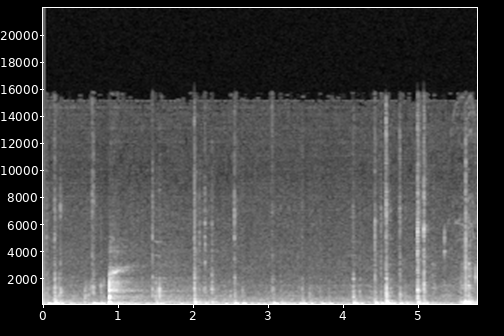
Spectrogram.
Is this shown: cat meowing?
no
